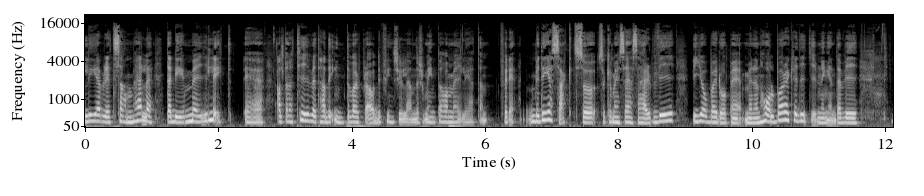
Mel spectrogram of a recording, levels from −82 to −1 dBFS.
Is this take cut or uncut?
uncut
